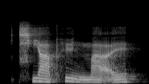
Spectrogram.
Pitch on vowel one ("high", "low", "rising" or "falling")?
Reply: falling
